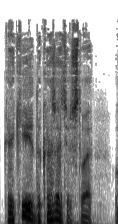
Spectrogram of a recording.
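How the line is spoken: Weary question. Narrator (Russian): устало спросил Махмуд

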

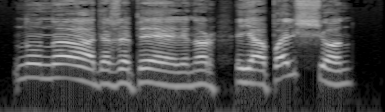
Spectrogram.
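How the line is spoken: Purring. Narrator (Russian): промурлыкал Кернс

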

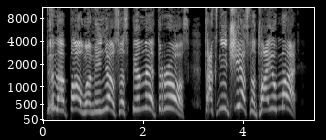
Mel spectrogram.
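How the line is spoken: Roared. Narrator (Russian): Лось проревев

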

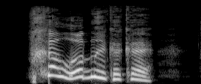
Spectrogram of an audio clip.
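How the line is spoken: Laughing. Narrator (Russian): засмеялась

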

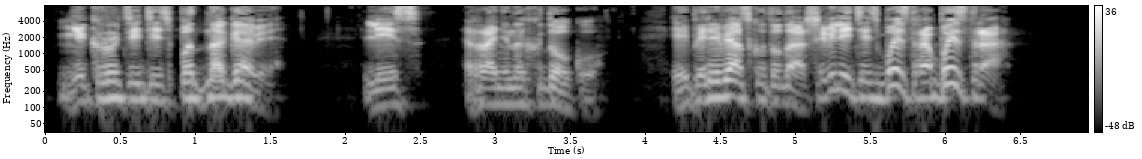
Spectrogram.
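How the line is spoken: Growled, boatswain. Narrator (Russian): Пузатый боцман в полинявшей тельняшке и с лохматыми рыжими бакенбардами рыкнул

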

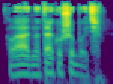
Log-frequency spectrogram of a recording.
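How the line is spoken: Reluctant, through teeth. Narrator (Russian): нехотя процедил он

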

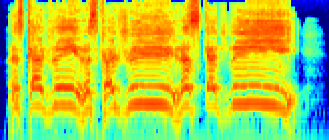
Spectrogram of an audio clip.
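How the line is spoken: Excited children shouting. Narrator (Russian): запрыгали и закричали дети

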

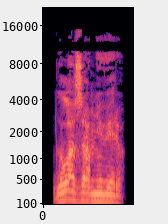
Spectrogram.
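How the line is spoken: Breathless exhale. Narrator (Russian): выдохнул Виталя

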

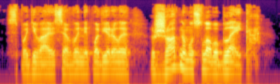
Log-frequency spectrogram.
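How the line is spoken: Hissed. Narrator (Ukrainian): просичав Снейп

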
